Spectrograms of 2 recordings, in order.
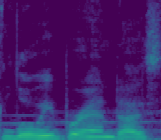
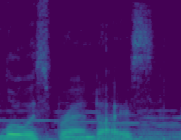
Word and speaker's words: Louis Brandeis: of indirectly, but he was his name is pronounced uh Louie. It's Louis Brandeise, not Lewis Brandeise.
